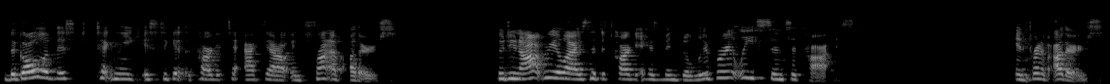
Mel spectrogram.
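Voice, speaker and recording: A woman's voice: on the high side, normal speed, fairly bright tone. A woman hosting informal religious commentary, reading aloud and adding personal asides in an earnest, insistent way, often repeating phrases for emphasis. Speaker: host and religious teacher.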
